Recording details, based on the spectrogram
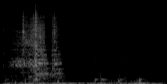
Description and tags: Taking 3.5-inch floppy-disk from floppy disk drive
Typical sliding sound a 3.5-inch floppy-disk makes when someone has ejected the disk and takes it from the floppy disk drive.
